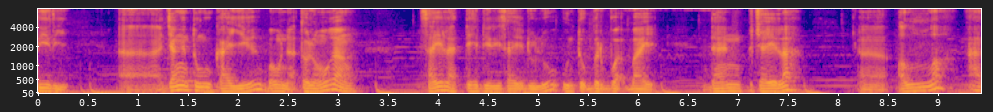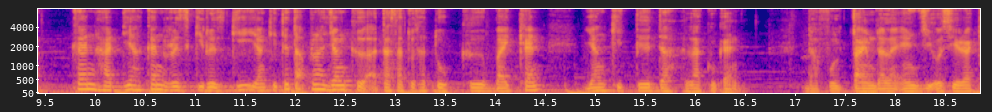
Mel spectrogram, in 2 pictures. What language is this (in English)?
Malay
